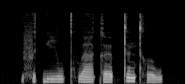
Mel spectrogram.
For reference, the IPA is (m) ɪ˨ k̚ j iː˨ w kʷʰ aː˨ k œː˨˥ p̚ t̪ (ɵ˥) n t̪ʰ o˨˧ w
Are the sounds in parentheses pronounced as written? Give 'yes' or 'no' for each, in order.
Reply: no, yes

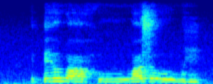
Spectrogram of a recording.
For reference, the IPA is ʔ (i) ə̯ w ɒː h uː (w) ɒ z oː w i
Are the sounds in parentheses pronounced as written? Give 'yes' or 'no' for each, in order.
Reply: no, yes

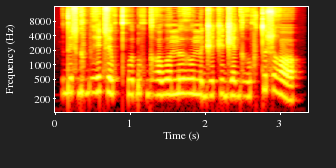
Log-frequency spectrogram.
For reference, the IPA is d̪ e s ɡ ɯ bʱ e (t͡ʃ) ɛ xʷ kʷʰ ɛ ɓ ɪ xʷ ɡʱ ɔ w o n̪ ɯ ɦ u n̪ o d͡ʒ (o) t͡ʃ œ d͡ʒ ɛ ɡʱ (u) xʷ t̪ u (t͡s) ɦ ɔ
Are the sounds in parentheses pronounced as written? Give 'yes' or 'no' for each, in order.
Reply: no, yes, yes, no

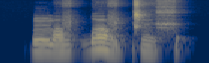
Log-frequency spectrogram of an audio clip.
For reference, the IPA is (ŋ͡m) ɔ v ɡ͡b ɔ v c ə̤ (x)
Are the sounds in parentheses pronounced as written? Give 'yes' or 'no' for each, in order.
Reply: yes, yes

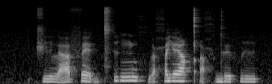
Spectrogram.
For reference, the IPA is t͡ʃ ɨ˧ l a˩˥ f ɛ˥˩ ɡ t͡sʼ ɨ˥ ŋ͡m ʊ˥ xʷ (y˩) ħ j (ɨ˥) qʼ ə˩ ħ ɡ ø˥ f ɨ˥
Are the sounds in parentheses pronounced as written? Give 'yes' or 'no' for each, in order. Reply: no, no

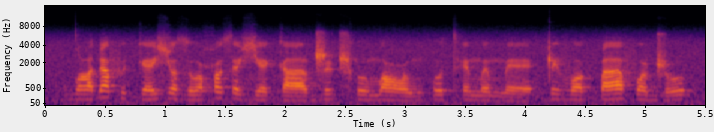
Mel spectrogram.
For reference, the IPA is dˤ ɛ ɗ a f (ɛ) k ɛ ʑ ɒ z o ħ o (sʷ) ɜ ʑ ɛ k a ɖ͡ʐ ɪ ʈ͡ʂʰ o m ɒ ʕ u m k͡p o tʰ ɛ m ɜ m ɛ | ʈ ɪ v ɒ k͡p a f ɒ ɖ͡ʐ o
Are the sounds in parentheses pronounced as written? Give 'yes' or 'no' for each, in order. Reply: no, no

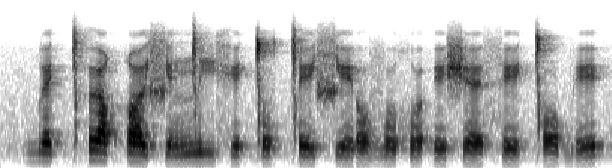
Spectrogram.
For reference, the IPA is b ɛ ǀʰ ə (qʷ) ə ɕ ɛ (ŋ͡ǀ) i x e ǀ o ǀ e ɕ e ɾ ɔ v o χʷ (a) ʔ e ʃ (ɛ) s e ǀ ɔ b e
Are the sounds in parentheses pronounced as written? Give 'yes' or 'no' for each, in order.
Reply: yes, yes, no, yes

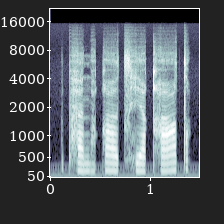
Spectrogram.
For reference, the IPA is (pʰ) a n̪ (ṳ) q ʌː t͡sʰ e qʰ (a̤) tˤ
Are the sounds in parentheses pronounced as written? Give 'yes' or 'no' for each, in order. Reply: yes, yes, no

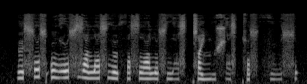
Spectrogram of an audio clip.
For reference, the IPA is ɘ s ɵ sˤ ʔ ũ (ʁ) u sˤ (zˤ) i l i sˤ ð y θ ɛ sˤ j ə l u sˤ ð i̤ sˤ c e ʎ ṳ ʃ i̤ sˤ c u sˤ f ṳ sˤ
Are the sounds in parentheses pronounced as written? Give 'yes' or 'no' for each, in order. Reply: yes, yes

